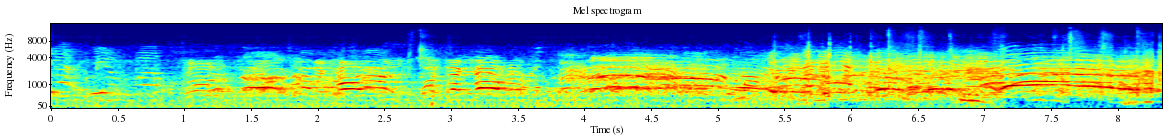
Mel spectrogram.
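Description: Many voices of football spectators and sideline players shouting and calling out over one another during a play, getting louder about halfway through.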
